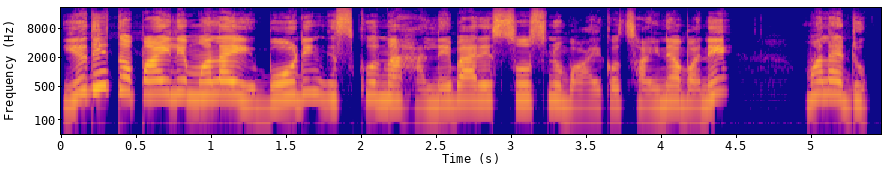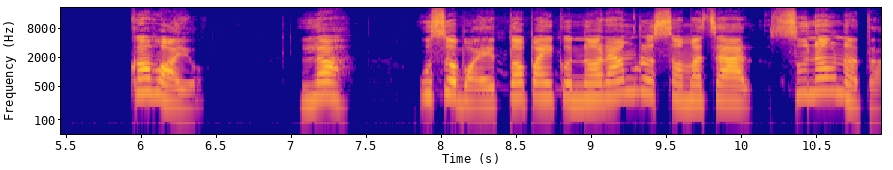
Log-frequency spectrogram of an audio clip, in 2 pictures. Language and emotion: Nepali, happy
